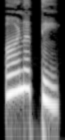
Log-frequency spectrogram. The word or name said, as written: ಆಣತ್ತಿ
